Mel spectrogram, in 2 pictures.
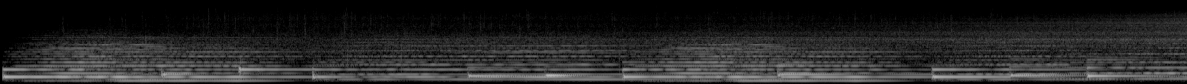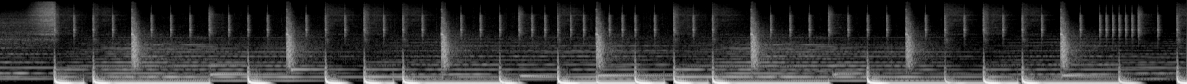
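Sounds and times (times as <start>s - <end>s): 
angry sad trap beat in F minor: 12.4s - 23.7s.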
